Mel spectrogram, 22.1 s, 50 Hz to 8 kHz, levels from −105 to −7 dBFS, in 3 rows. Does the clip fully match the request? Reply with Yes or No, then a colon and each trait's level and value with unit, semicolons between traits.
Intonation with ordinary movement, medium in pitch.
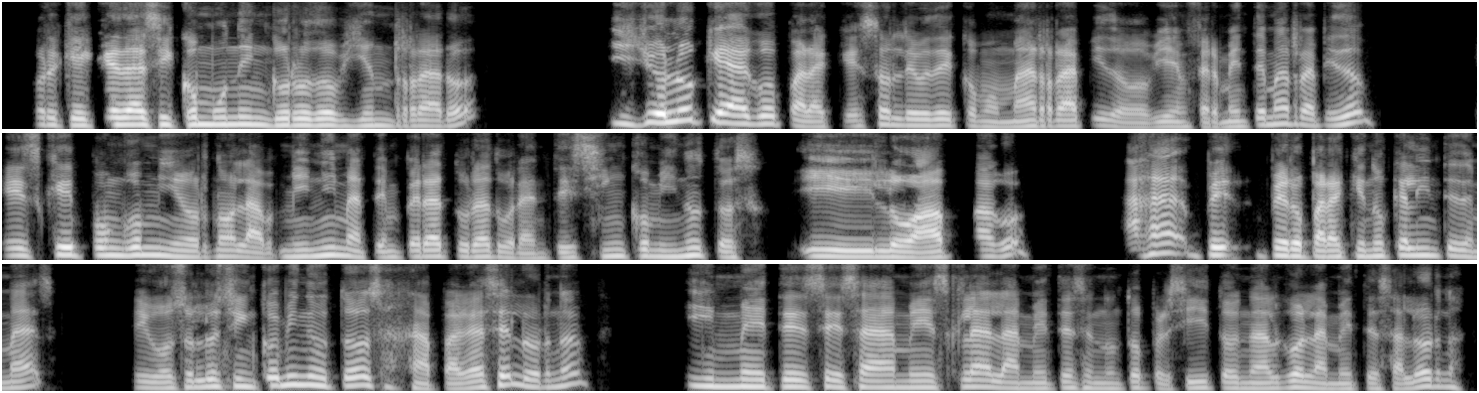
Yes: average, 4.0 semitones; medium, 145 Hz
